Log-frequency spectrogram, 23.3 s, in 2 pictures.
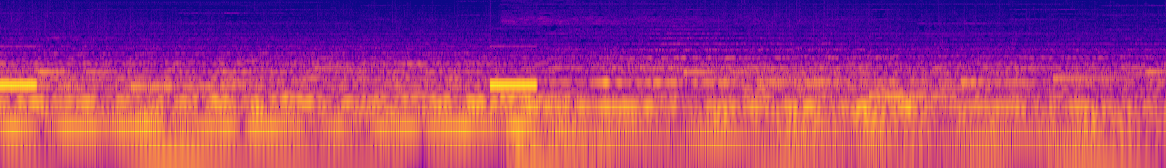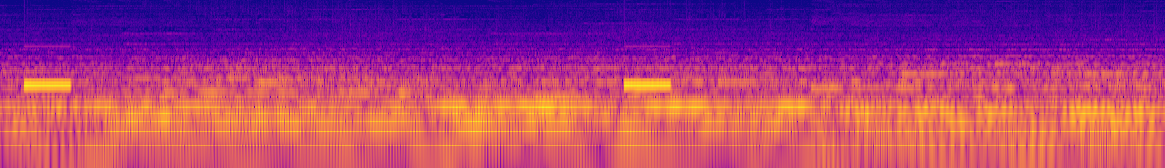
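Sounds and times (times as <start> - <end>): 
relaxing meditation background music with rain at 70 bpm: 0.0 - 23.3.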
